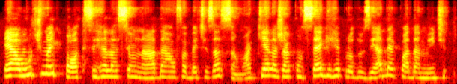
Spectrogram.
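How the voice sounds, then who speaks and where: A woman teaches an online lesson in a slightly high voice. She explains patiently and step by step, checks in often with a quick "tá?", and stops to correct herself mid-sentence. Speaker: teacher preparing students for a teaching exam.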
